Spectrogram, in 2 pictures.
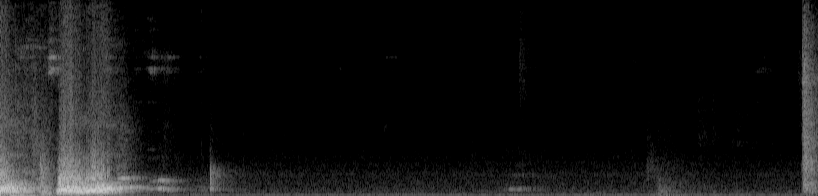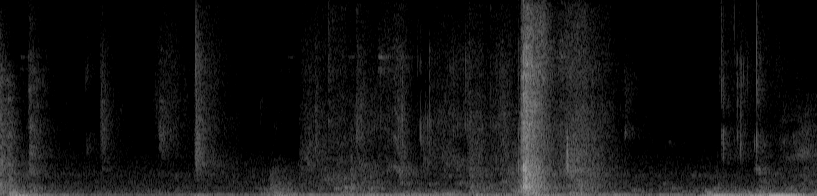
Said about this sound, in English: A whole bunch of people come in and my dogs go wild or whatever.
